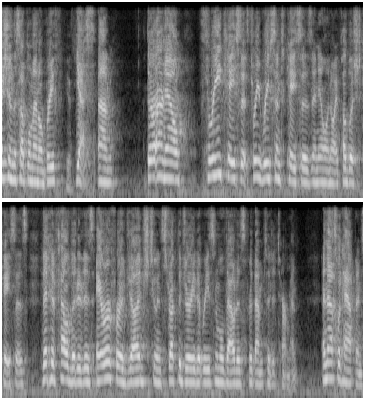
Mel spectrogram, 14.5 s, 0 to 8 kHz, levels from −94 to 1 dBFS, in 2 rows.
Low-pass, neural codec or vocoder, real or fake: 7.2 kHz; codec, 16 kHz, 16 kbps, FunCodec, trained on Chinese and English, 50 frames a second; fake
